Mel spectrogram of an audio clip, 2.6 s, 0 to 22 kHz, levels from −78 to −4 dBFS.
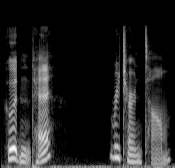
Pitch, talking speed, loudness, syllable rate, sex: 180 Hz, 90 wpm, -20 LUFS, 3.9 syllables/s, female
